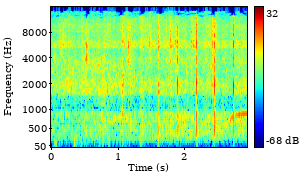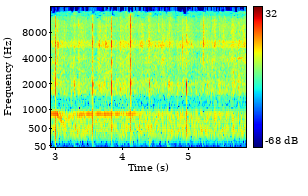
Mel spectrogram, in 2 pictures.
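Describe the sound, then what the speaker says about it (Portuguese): A church audience applauds the fathers with scattered, sharp claps over a broad, steady background wash, individual hand strikes popping out irregularly at moderate distance. "vamos aplaudir esses homens maravilhosos"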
